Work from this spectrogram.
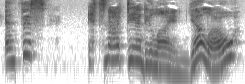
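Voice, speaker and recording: A woman's voice: high voice, sing-song, takes it slowly, mellow, pitched above the performer's own voice, heavily acted. A woman voicing a little girl who loves coloring, in a storybook read-aloud. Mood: delighted.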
